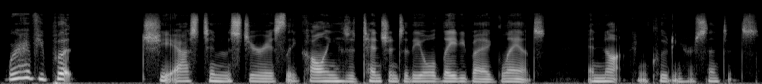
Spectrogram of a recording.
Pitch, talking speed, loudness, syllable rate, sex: 155 Hz, 180 wpm, -22 LUFS, 5.7 syllables/s, female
